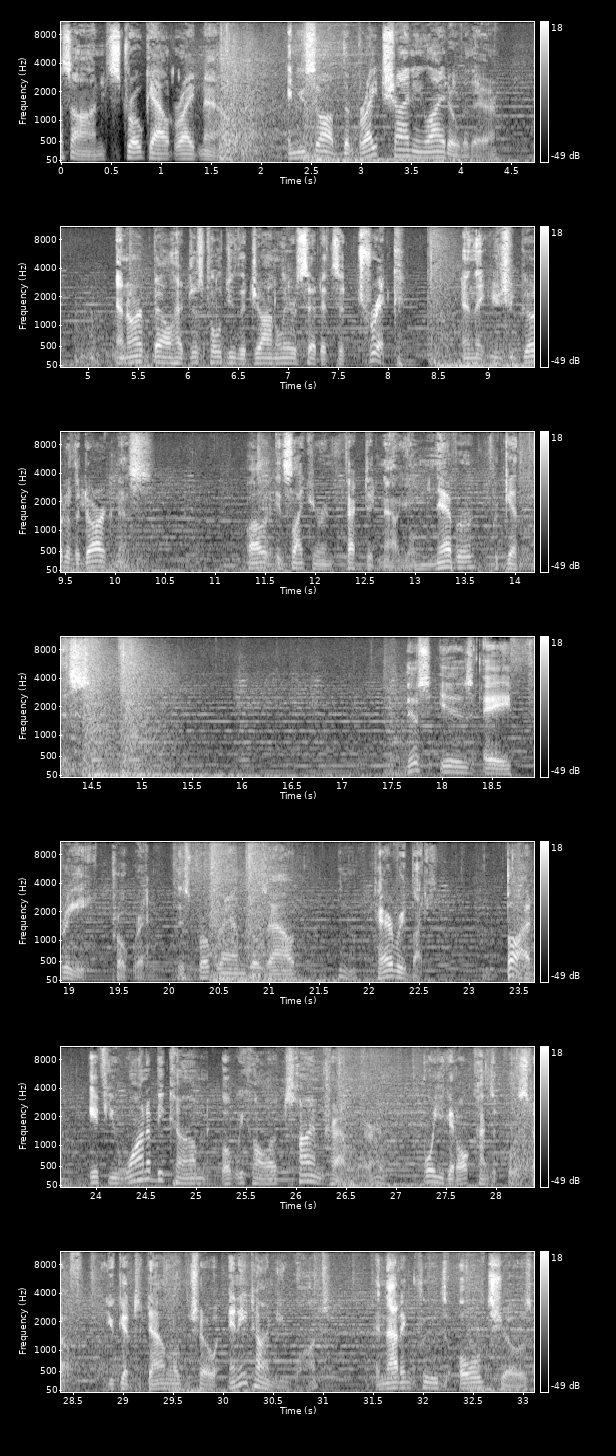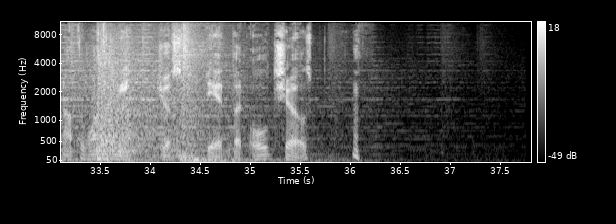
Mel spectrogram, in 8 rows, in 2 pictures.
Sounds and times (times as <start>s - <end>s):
Speech: 0.0s - 4.4s, 5.3s - 10.4s, 11.3s - 14.5s, 17.6s - 35.7s
Music: 0.0s - 37.8s.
